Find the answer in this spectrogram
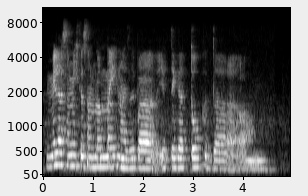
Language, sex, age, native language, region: Slovenian, female, 18-29, Slovenian, Central Slovenia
